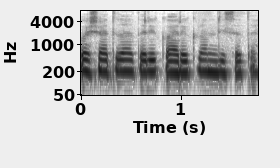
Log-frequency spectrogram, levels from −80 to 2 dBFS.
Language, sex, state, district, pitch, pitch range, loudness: Marathi, female, Maharashtra, Solapur, 195 Hz, 185-200 Hz, -14 LUFS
